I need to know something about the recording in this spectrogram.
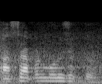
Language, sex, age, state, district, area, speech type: Marathi, male, 30-45, Maharashtra, Satara, urban, spontaneous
